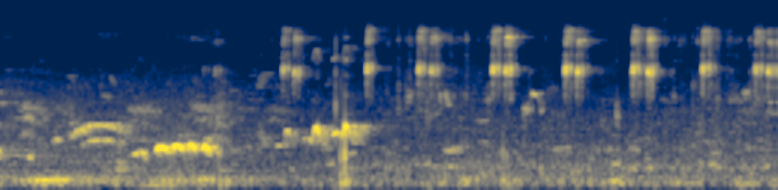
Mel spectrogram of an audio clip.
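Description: Bird calling: a few lower, arching calls in the first two seconds, then short high chirps repeated about one and a half times a second from about three seconds in.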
